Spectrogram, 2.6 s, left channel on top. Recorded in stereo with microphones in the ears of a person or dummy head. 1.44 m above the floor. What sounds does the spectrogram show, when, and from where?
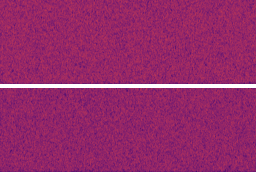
Only background noise.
